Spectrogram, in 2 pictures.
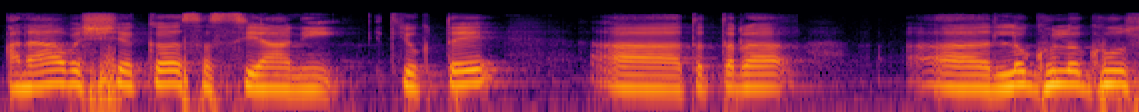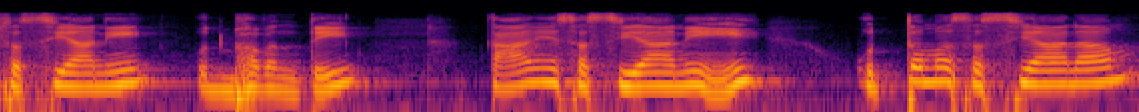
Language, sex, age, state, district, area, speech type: Sanskrit, male, 30-45, Karnataka, Uttara Kannada, urban, spontaneous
